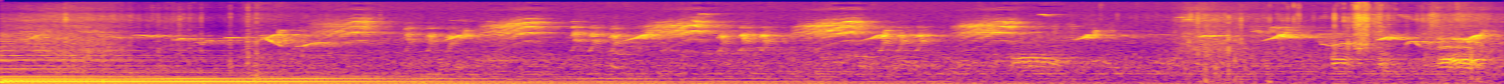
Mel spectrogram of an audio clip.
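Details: Icterine Warbler, heard but unseen one morning at Bislicher Insel, a Rhine oxbow island in Germany, and identified by app, sings a quick run of varied high chirps and twitters, three or four notes a second, over a low musical hum.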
